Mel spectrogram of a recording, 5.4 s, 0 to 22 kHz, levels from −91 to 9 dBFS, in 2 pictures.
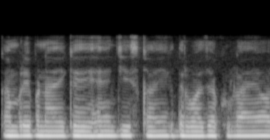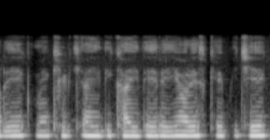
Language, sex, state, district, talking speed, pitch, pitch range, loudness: Hindi, male, Himachal Pradesh, Shimla, 245 wpm, 135 Hz, 130-135 Hz, -13 LUFS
